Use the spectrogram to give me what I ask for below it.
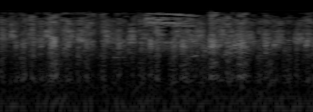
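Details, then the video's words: Brief burst of many ducks quacking at once, loud raspy notes crowding together. "Quacking Duck sounds"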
